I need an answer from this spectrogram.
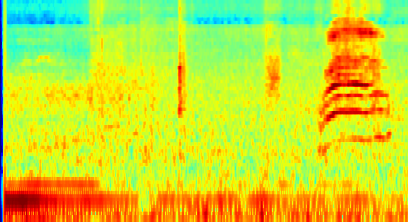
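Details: Abandoned homeless street cat asking for attention and love, having stopped a passer-by for a long time; a single rising-falling harmonic meow near the end over steady low rumbling background noise.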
